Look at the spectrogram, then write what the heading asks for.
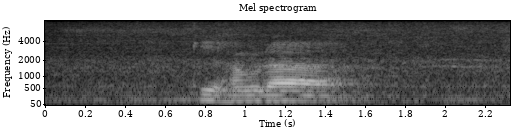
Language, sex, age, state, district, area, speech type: Maithili, male, 60+, Bihar, Araria, rural, spontaneous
